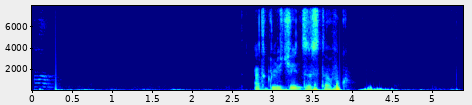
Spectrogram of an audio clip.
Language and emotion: Russian, neutral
